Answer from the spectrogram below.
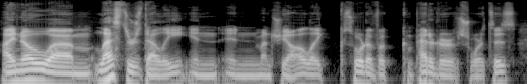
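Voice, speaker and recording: A man's voice: deep voice, normal speed, fairly bright tone, no echo, studio quality. A man co-hosting a casual sports podcast, talking loosely with lots of fillers and restarts. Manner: chatty, many fillers and restarts. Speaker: podcast co-host. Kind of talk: casual chat.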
